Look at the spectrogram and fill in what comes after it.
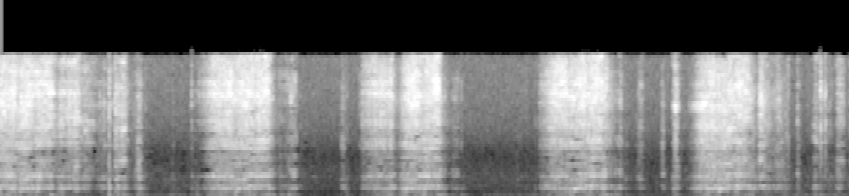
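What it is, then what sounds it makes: Wooden slatted crate scratched. Fingernails scratch and rub the slats of a small, empty, hollow pine slatted bath crate. Repeated strokes make bright, raspy bursts of scratching that swell and fade over a low, steady rumble, with brief quieter gaps between passes.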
